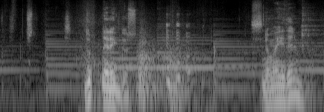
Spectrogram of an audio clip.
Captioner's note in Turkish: Pelin güler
